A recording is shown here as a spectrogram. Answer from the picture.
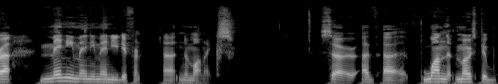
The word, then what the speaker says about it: mnemonics: I want to briefly mention mnemonics. Now, if you want to Google this term and you haven't heard of it before, be wary that it starts with M. It's spelled M-N-E-M-O-N-I-C-S. Mnemonics.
